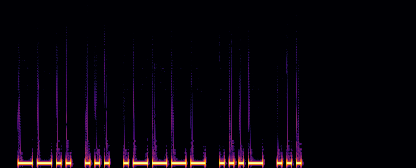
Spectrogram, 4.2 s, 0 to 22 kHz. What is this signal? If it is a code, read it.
Morse code, heard as a keyed tone, about 25 wpm, 700 Hz. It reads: ZS1VS
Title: DXCC-100 Call Signs - 5 Characters - 25wpm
